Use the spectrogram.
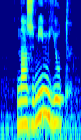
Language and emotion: Russian, neutral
